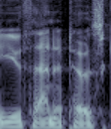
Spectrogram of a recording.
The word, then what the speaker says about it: Euthanatos: Yeah, I'm in the Euthanatos camp. Generally in Greek, the third from last, the antepenultimate syllable gets emphasis, but it's a made up word.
